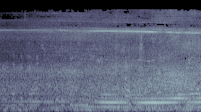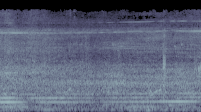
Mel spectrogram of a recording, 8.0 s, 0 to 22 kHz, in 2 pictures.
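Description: Electric-powered 1:8 scale Spad VII model plane, with a 6S electric motor, flying past overhead: a steady propeller-and-motor drone that grows louder, is loudest about three seconds in, then fades as the plane moves away.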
